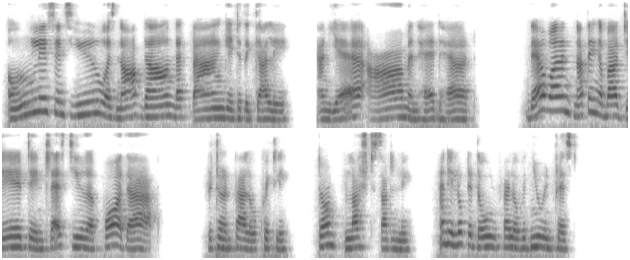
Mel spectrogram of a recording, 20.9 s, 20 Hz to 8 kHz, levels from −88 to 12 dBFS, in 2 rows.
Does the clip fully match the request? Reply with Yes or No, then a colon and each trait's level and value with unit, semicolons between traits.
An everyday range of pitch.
Yes: average, 4.6 semitones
